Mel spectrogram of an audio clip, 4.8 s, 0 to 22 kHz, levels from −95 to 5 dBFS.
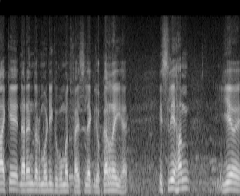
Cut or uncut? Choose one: uncut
